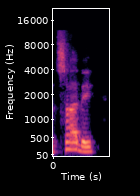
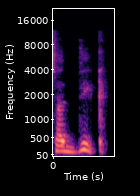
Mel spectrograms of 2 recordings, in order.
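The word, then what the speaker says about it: צדי: We said the letter tzadi, sometimes pronounced tzaddik, sometimes it's tzadi. It's pronounced that way.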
